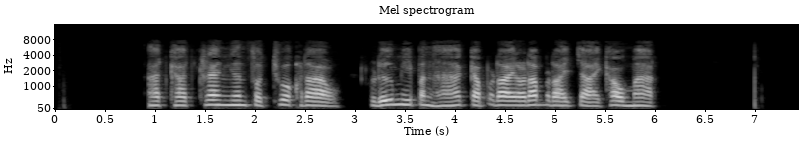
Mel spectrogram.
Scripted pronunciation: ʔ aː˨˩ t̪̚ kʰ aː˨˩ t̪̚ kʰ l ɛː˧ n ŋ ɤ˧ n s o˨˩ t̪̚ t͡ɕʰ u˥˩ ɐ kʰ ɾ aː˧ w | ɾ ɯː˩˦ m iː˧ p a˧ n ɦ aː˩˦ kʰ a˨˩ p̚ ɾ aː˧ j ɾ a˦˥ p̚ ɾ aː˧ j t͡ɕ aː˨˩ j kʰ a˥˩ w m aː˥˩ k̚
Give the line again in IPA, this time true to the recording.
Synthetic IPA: ʔ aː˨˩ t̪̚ kʰ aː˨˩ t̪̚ kʰ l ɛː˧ n ŋ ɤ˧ n s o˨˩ t̪̚ t͡ɕʰ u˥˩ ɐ kʰ ɾ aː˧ w | ɾ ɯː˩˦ m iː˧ p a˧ n ɦ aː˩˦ k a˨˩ p̚ ɾ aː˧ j ɾ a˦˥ p̚ ɾ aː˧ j t͡ɕ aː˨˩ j kʰ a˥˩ w m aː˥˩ k̚

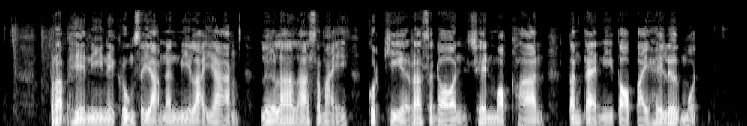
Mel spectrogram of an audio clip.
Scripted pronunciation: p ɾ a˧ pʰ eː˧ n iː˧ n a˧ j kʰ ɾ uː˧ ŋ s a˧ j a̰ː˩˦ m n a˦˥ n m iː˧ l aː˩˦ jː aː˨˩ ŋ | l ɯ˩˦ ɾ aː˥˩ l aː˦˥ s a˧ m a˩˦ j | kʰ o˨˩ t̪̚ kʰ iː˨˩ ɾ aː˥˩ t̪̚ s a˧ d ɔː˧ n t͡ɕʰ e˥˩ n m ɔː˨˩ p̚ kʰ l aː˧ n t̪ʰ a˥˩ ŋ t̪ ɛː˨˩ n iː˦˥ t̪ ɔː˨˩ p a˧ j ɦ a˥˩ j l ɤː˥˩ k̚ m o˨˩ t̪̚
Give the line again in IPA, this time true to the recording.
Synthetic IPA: p ɾ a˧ pʰ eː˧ n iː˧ n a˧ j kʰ ɾ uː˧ ŋ s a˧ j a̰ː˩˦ m n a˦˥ n m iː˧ l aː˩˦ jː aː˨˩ ŋ | l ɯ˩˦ l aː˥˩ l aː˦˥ s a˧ m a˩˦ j | k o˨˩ t̪̚ kʰ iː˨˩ ɾ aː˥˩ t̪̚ s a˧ d ɔː˧ n t͡ɕʰ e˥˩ n m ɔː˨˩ p̚ kʰ l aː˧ n t̪ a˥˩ ŋ t̪ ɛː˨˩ n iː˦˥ t̪ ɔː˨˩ p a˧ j ɦ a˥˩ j l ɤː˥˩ k̚ m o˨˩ t̪̚

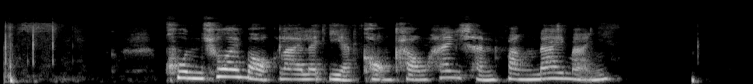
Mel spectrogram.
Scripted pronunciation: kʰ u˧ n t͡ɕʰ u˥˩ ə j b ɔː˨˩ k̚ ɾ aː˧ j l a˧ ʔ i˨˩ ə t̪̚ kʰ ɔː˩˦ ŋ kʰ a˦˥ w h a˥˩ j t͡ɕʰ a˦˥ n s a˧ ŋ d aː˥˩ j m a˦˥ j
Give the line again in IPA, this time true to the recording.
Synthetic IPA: kʰ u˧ n t͡ɕʰ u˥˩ ə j b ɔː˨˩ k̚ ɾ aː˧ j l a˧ ʔ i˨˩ ə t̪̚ kʰ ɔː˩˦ ŋ kʰ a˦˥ w h a˥˩ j t͡ɕʰ a˦˥ n f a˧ ŋ d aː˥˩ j m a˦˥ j

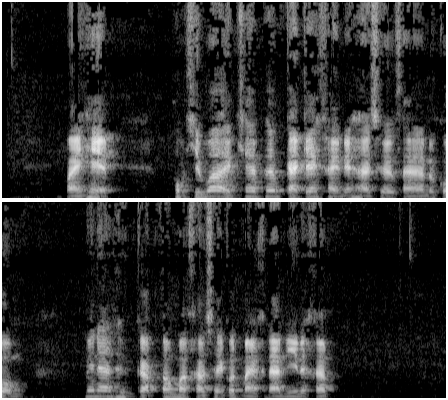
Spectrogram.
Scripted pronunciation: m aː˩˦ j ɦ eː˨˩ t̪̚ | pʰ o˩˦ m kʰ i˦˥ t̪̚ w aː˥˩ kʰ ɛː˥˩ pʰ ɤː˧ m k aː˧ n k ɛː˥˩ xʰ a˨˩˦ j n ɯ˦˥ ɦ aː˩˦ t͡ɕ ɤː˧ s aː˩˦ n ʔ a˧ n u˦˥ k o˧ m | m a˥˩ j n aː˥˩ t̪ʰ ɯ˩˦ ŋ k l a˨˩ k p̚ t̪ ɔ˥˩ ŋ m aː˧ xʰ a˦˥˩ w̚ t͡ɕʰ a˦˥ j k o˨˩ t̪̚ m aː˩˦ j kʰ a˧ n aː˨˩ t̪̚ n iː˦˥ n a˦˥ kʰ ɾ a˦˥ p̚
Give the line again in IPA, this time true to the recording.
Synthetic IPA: m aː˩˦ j ɦ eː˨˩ t̪̚ | pʰ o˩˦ m kʰ i˦˥ t̪̚ w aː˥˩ kʰ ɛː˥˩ pʰ ɤː˥˩ m k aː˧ n k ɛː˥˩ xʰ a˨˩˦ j n ɯ˦˥ ɦ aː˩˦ t͡ɕʰ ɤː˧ s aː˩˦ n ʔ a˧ n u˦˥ k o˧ m | m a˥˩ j n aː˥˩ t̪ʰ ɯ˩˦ ŋ k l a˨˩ p̚ t̪ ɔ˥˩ ŋ m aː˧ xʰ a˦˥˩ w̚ t͡ɕʰ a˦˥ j k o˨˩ t̪̚ m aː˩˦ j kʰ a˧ n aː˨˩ t̪̚ n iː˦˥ n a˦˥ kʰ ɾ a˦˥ p̚

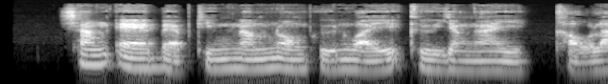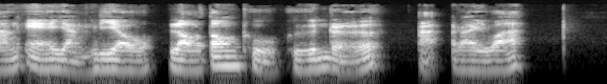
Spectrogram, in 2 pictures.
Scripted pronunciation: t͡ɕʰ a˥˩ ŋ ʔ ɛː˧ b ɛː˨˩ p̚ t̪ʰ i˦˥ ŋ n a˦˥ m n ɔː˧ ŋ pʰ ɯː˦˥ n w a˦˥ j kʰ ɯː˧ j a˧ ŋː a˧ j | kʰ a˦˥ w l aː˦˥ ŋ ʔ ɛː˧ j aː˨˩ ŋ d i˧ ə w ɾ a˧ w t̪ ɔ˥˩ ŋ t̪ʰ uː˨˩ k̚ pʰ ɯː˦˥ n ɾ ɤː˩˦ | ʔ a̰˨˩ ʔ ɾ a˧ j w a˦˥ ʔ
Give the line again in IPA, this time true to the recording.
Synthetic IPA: t͡ɕʰ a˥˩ ŋ ʔ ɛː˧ b ɛː˨˩ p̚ t̪ʰ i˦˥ ŋ n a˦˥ m n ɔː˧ ŋ pʰ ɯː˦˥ n w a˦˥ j kʰ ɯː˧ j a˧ ŋː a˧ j | kʰ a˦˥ w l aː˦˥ ŋ ʔ ɛː˧ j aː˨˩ ŋ d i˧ ə w ɾ a˧ w t̪ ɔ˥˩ ŋ t̪ʰ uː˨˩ k̚ pʰ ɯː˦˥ n ɾ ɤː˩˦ | ʔ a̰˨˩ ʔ ɾ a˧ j w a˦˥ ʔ

